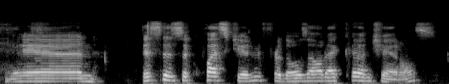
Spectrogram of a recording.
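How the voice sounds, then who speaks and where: A man's voice: on the high side, takes it slowly. A man with a Wisconsin accent hosting a casual group chat, talking loosely, stumbling over words now and then and laughing along. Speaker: host. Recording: dull lo-fi audio.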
